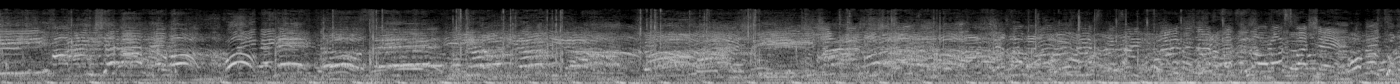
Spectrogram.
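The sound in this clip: A crowd chants slogans: many voices shout together loudly and continuously, with rhythmic cries and chatter layered throughout and no breaks.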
